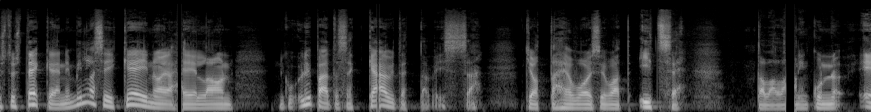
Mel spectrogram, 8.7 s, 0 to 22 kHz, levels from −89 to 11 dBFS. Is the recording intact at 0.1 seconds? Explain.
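Yes, the audio at 0.1 seconds is intact, with no fault present at that moment.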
